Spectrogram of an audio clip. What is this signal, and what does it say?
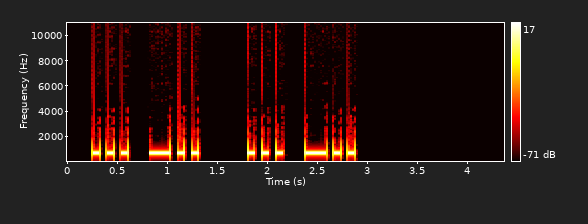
Morse code, heard as a keyed tone, about 17 wpm, 700 Hz. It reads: SD SD
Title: US States Repeated 3x 17wpm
